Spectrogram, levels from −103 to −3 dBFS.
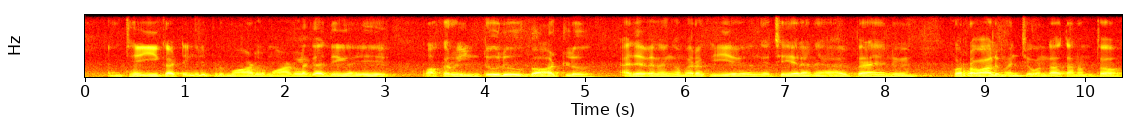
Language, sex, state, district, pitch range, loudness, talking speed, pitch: Telugu, male, Telangana, Nalgonda, 115-125 Hz, -17 LUFS, 115 wpm, 120 Hz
